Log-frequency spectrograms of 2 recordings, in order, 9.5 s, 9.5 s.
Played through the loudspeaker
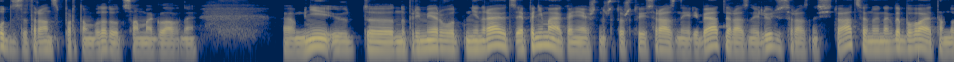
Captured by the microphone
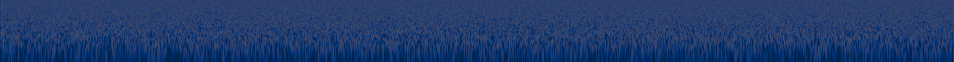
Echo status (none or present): none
